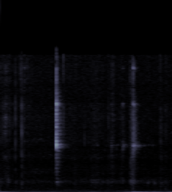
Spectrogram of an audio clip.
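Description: Light clicks and taps from a tarot card deck and a crystal being picked up and set aside, with two sharper clicks about a second apart, over a faint low hum.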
